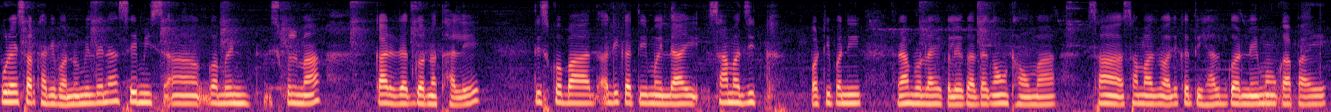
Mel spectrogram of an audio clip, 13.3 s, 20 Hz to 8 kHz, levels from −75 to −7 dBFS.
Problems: constant background noise, background conversations at intervals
